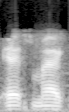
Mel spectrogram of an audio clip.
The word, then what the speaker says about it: ESMAC: put out through SMAC, spelled ESMAC, but I'm from the East Side, so I spelled the ES. You know what I mean? But it's pronounced SMAC, which was short for Snoop Mac.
